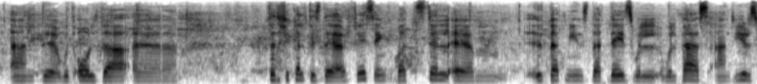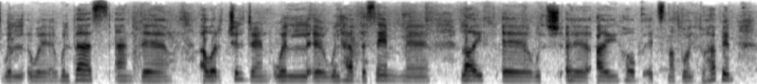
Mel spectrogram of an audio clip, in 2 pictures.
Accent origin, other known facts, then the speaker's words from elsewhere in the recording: Gaza, Gaza Strip, Palestine; English is a second language; Yeah, I was born in 1968 in Gaza, 1 year after the Israeli occupation of Gaza Strip and the West Bank. And that means I was born and lived all my life under the Israeli occupation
